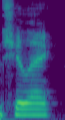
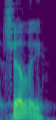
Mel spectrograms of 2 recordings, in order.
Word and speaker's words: Chile: lot of them in chile it was interesting yeah but now it's over good job pronouncing it chile instead of chili i've been watching that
